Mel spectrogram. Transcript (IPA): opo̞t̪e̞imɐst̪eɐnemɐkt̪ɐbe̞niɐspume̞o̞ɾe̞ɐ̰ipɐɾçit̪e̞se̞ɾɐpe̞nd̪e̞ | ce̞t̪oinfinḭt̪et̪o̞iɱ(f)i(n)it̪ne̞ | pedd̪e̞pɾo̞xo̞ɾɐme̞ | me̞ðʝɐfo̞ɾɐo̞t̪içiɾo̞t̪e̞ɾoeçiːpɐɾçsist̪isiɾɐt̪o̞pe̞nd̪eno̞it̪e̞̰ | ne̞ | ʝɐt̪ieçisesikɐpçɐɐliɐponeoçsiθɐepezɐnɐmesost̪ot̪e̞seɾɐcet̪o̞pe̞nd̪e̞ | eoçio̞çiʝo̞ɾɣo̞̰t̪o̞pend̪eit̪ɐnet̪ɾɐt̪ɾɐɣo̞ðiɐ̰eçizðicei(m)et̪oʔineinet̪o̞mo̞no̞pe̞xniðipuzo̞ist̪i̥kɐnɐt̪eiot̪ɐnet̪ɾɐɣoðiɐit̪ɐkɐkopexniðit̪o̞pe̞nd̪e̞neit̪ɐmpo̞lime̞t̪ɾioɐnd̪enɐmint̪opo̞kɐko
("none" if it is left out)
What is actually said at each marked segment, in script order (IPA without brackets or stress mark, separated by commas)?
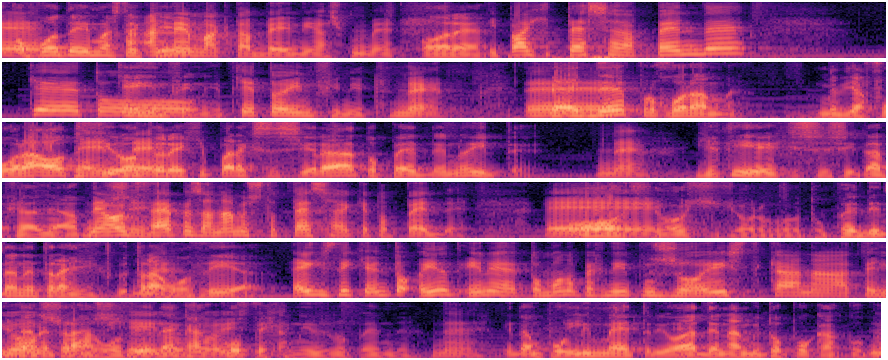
f, n, n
